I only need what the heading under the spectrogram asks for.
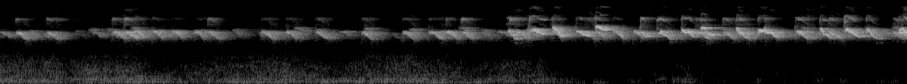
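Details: Caged white-eye singing on 29 April 2022 without health supplements: a steady high twitter of quick chirps, growing louder and denser with sharper whistled notes in the second half, low murmuring noise early on.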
